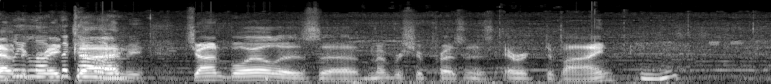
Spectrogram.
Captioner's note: cars honking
